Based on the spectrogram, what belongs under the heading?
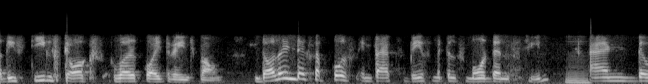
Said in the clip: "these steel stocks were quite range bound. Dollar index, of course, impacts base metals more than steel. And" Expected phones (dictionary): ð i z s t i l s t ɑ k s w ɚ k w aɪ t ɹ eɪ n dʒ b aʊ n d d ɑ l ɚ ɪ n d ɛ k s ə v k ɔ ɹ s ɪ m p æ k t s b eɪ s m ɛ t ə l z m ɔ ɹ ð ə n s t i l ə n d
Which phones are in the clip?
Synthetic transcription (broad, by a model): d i s t i l s t ɑ k s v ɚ k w aɪ t ɹ eɪ n dʒ b aʊ n d d ɑ l ɚ ɪ n d ɛ k s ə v k ɔ ɹ s ɪ m p æ k t s b eɪ s m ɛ t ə l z m ɔ ɹ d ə n s t i l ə n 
